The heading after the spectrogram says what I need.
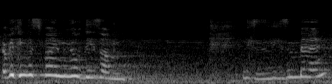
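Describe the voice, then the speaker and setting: A woman's voice: extremely high pitch, expressive, moderate pace, mellow, a little hiss or hum. A young woman performing a desperate young mother, who pleads with officers, stammering and sobbing. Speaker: student performer. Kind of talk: dramatic interpretation monologue. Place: school auditorium stage. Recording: echoey hall from far off.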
